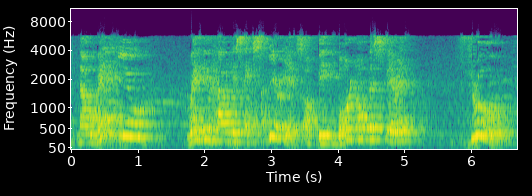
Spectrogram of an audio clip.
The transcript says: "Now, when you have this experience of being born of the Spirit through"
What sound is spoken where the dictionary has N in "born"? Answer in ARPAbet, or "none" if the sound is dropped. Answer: N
